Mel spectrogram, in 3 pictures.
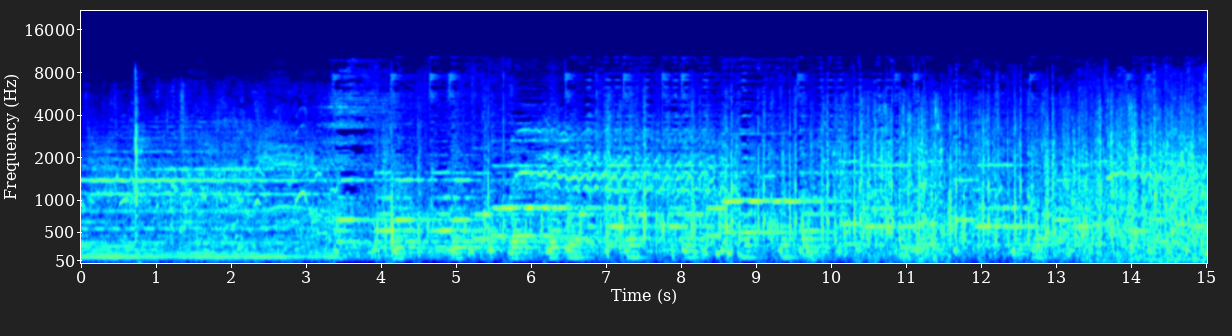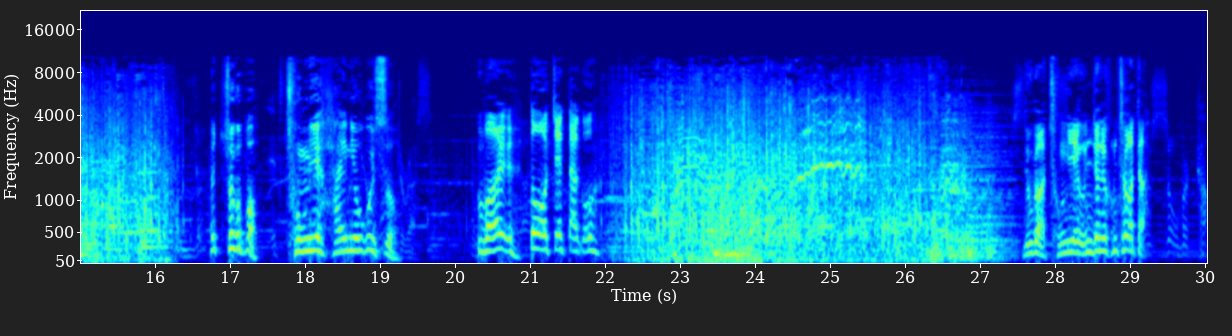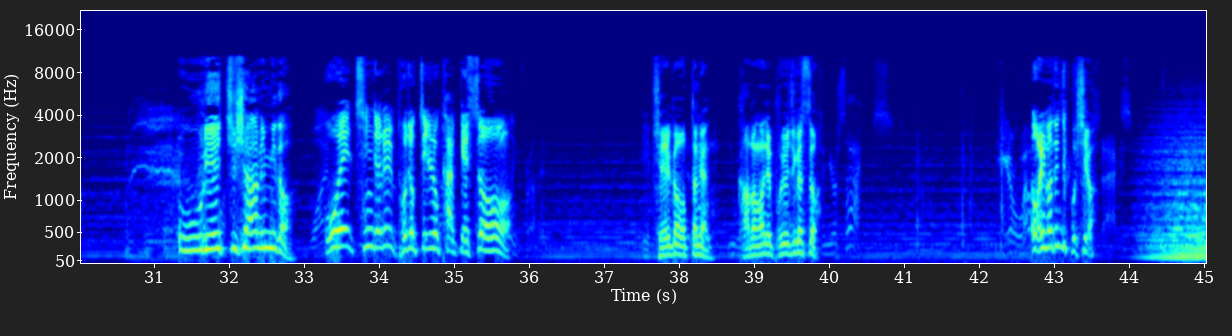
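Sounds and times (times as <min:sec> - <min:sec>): orchestral music: 0:00.0 - 0:45.0
hooves clip-clopping: 0:03.9 - 0:16.6, 0:21.8 - 0:27.4, 0:41.1 - 0:42.5
horse whinnying: 0:05.6 - 0:16.3, 0:22.2 - 0:27.2, 0:30.6 - 0:31.6
horse neighing: 0:22.8 - 0:27.1, 0:30.6 - 0:31.5.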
